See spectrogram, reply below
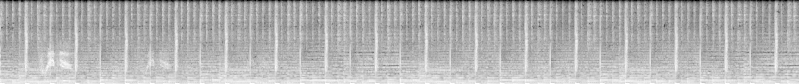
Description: a perfect pitch loop

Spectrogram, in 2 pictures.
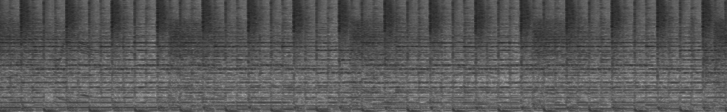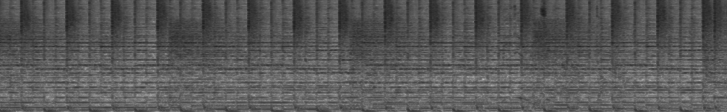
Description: take on the day loop

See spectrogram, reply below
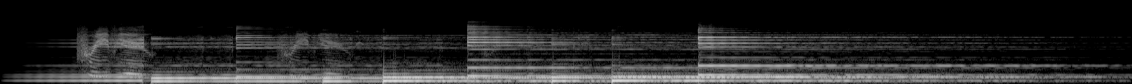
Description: slow down stinger

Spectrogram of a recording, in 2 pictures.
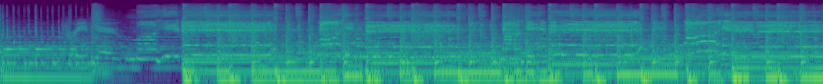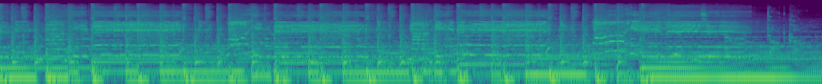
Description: bollywood reggaeton loop; Royalty free music with Indian influences ideal for creating an exotic ethnic feel.

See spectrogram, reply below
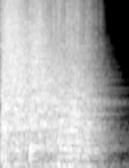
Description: Impact Garbage Can Lid

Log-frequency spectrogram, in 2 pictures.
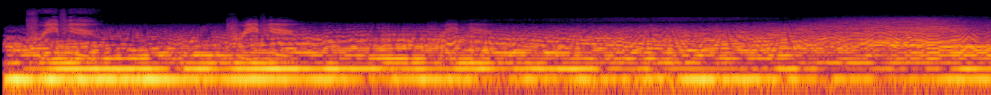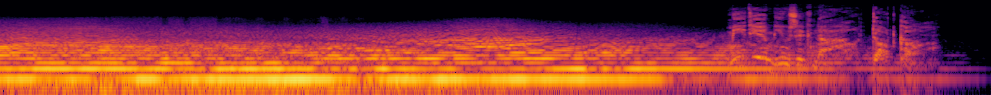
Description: Moon Trance Pad

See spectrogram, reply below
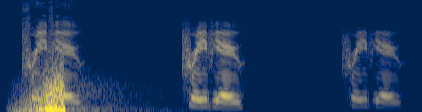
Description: Rush

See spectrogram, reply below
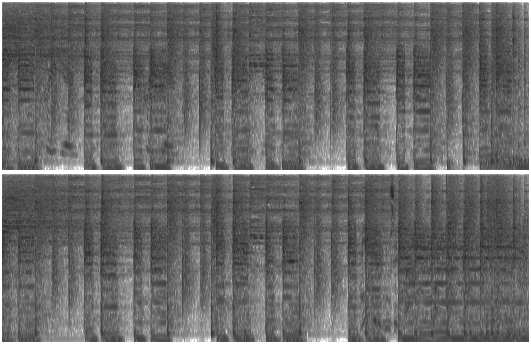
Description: slam the door loop

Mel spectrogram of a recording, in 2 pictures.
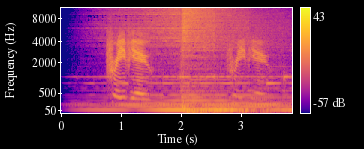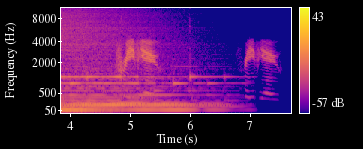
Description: bike ride stinger

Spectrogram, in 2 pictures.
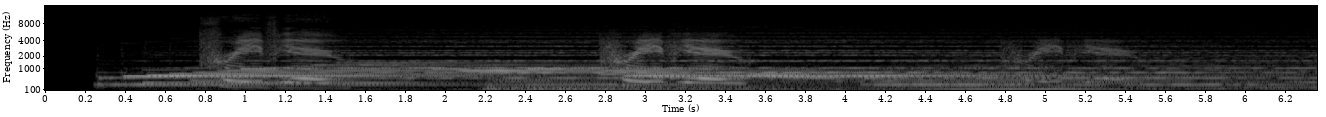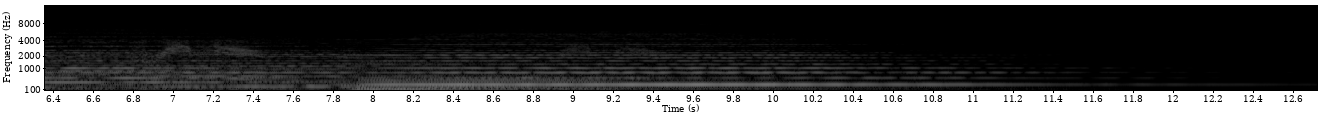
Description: travelling by moonlight stinger

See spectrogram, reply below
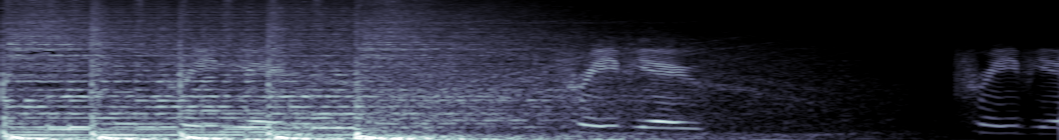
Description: hands held high stinger

